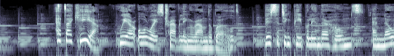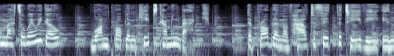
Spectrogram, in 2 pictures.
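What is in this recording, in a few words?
Swedish English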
